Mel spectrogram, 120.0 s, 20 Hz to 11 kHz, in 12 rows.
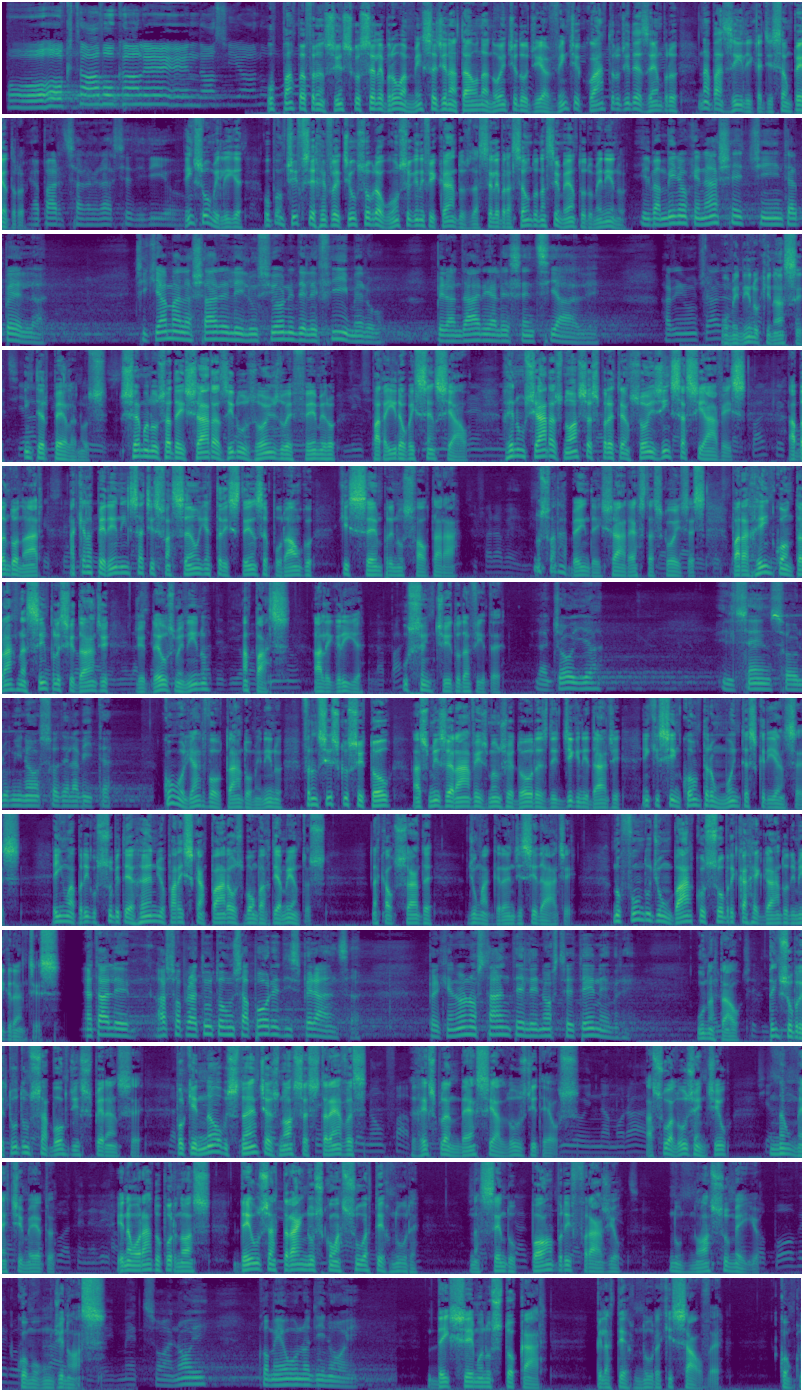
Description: Rádio Vaticano (RV) – O Papa Francisco celebrou a Missa de Natal na noite do dia 24 de dezembro na Basílica de São Pedro.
